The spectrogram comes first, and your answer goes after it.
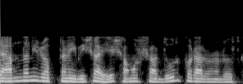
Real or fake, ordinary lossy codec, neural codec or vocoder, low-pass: fake; none; codec, 16 kHz, 4.8 kbps, FACodec; 3.6 kHz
